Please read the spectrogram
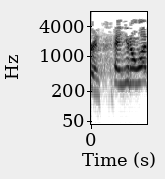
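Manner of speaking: normal talking voice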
